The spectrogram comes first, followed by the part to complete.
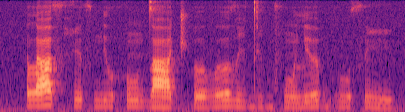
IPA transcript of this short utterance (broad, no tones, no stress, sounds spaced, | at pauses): l a θ h ĩ θ nʲ u h ũ d̪ a t͡ʃʼ ɵ β ɵ ð i d̪ i b f ũ lʲ ø bʱ u θ ĩ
